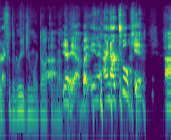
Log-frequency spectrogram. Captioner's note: chuckling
